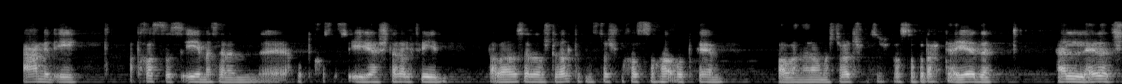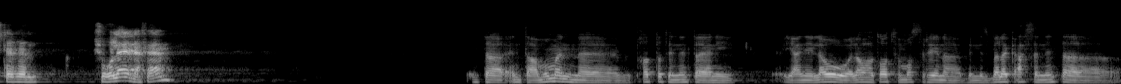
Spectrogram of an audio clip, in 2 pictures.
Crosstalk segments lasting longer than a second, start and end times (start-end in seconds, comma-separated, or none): none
